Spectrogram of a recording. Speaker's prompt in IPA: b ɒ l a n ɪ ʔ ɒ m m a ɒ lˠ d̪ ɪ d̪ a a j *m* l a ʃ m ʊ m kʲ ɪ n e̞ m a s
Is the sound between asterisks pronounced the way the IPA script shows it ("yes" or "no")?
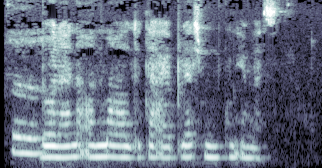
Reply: no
